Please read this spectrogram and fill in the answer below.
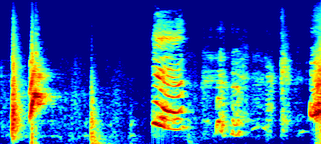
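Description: Children's short sharp yelps during rough play-wrestling: two quick cries at the start, a single thud about a second in, and a longer squeal about two seconds in.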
